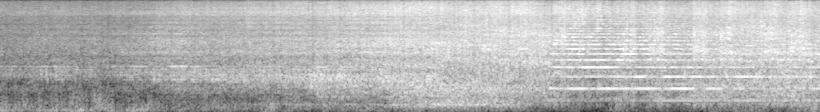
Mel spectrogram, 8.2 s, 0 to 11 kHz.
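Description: WAP-7 electric locomotive-hauled express train running through at speed, its rumble and wheel noise growing louder as it approaches and passes. About five and a half seconds in, a train horn starts a long blast of several tones at once, held to the end.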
